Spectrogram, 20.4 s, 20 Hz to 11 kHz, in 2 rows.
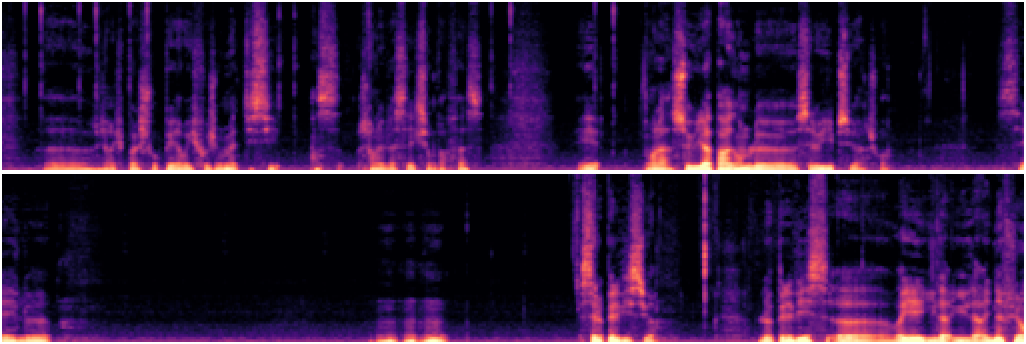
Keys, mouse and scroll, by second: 0.4 right click, 2.9 click, 5.1 right click, 6.1 right click, 7.1 middle click, 8.2-9.3 scroll up 1, 10.3 scroll up 1, 19.0 middle click.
